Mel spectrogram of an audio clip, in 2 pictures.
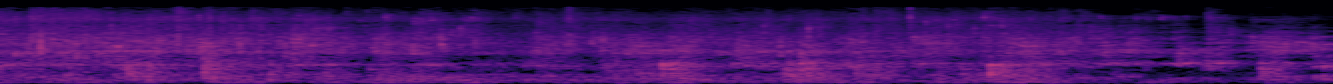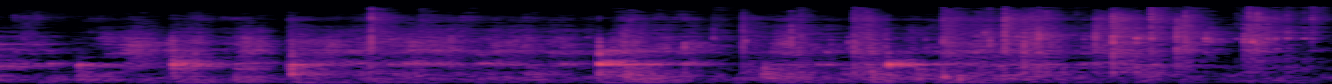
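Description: Mustard seeds, chana dal and urad dal sizzling in hot oil in a pan while a wooden spatula stirs them. Sharp pops of spluttering mustard seeds come more and more often through the second half.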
